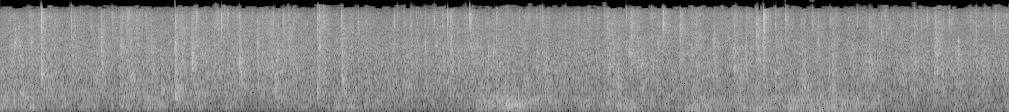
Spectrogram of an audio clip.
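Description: Small hailstones pelting concrete, soil and garden plants: a dense steady patter full of sharp little clicks from individual stones striking.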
